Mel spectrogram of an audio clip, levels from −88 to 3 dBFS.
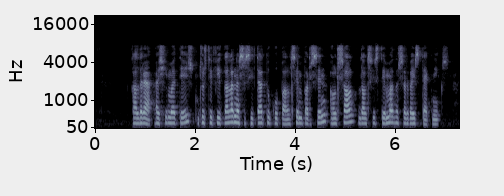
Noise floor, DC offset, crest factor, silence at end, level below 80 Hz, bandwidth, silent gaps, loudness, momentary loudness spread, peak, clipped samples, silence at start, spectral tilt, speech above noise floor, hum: -79 dBFS; under 0.1%; 18 dB; 0.25 s; -76 dBFS; 8 kHz; none; -35 LUFS; 8 LU; -16 dBFS; under 0.1%; 0.75 s; -3.5 dB/octave; 44 dB; none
